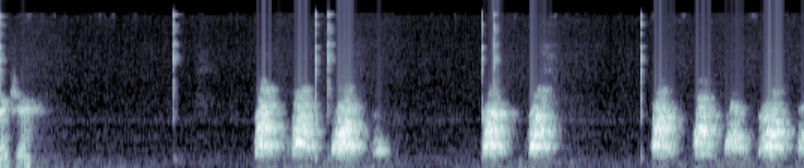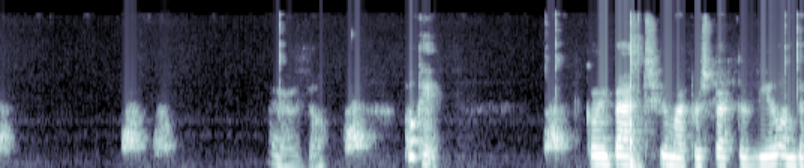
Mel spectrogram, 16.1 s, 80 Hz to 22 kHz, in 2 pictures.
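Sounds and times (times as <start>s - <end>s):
dog barking: 2.6s - 3.9s, 4.8s - 5.6s, 6.5s - 8.2s, 9.2s - 9.8s, 11.5s - 11.9s, 13.5s - 13.8s.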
